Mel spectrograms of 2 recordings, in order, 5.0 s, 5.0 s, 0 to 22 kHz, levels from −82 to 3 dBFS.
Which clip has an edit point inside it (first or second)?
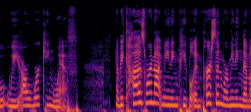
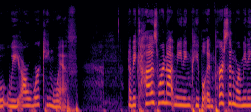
first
